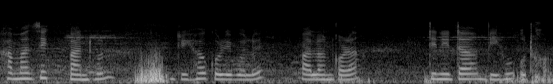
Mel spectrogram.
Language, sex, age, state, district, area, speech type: Assamese, female, 18-30, Assam, Kamrup Metropolitan, urban, spontaneous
